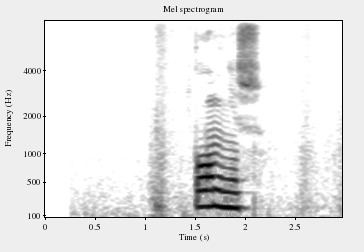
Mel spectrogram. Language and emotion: Russian, neutral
